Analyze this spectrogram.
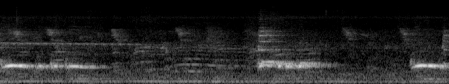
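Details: Zebra dove song for cold-season luring: a trilled coo opens, another follows mid-clip and a third at the end, each a purring, level phrase, with faint high bird chirps and a low background hum.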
